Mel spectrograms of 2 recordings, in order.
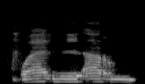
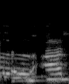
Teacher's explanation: menekan tapi tidak diucapkan vokalnya.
